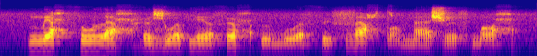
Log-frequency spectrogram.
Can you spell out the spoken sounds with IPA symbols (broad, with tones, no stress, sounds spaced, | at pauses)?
m e˦ ħ θ u˦ l æ˨ ħ ɦ ø˨ ʑ u˨ ə̯ p j e˨ ə̯ θ ø˦ ħ ʔ ɯ˨ m u˨ ə̯ θ y˨˦ f v æ˦ ħ dˤ y˨ m æ˨ ʒ ø˨ f m ɑ˦ ħ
